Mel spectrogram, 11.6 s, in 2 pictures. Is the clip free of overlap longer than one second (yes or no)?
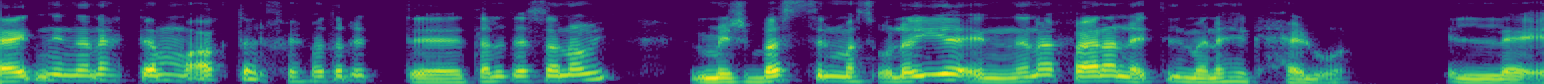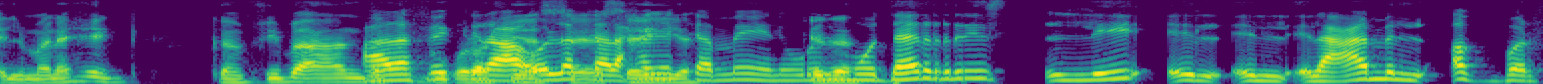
no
